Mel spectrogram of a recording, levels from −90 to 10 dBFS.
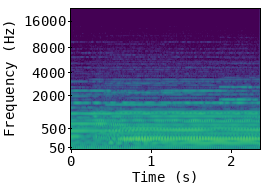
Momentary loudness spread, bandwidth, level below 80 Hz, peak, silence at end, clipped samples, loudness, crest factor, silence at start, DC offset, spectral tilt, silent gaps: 3 LU; 7.4 kHz; -36 dBFS; -10 dBFS; 0 s; under 0.1%; -22 LUFS; 12 dB; 0 s; under 0.1%; -9 dB/octave; none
